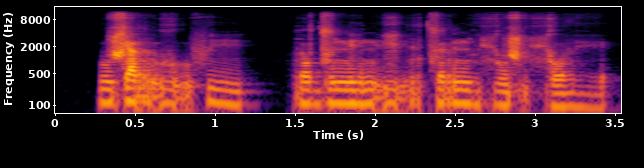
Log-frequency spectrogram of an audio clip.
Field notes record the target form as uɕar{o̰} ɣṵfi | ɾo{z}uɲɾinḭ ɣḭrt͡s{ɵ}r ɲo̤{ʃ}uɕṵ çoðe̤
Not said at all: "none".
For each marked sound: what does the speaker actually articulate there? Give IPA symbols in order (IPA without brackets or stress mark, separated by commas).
ṵ, d͡z, ɵ, ç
